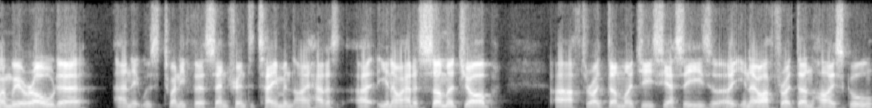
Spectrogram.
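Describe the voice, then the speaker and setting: A man speaks with an English accent at a medium pitch. His pace is moderate. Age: 30s. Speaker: games company executive. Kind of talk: interview.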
